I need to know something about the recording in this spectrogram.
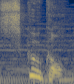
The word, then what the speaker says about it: Schuylkill: Around August 2015 on Route 61 near Schuylkill Haven in Pennsylvania, and believe it or not, that is pronounced Schuylkill, a worker was trying to dig up some dirt but dug up something else instead.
